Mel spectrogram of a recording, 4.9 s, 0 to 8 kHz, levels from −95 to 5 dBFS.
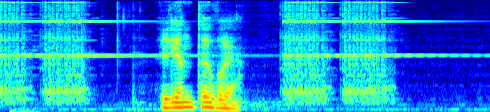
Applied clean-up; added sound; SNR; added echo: none; Telephone; 12 dB; reverberation time 0.2 s.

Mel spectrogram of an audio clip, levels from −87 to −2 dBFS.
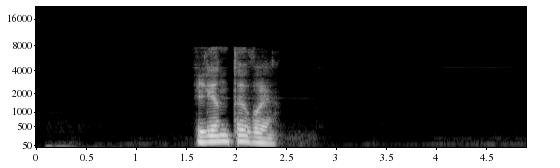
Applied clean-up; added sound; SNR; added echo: neural mask model DeepFilterNet 3.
